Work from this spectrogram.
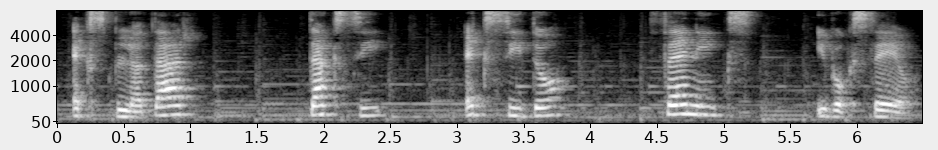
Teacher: esta letra es la suma de los sonidos K y S. Y además, es la única letra que contiene dos sonidos. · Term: K más S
